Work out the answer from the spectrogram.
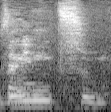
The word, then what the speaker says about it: Zenitsu: Well, it's a Z, not an S.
